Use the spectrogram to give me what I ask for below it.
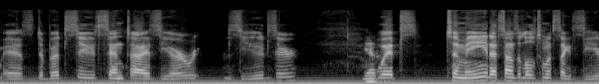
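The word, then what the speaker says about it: Zyuohger: Well, actually, the way most people would pronounce it, they would say Ju Oger, with a J.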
